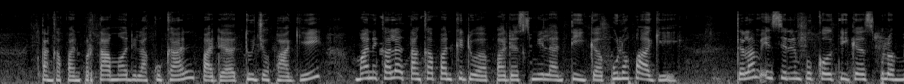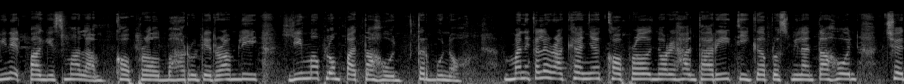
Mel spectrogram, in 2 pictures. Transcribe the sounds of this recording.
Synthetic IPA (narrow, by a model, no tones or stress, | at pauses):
t̪aŋkapanpərt̪amãdilakukanpadat̪ud͡ʒʊhpaɡi | mãnakalat̪aŋkapankəduapadasəmbilant̪iɡapulʊhpaɡi | d̥alaminsidɛnpukʊlt̪iɡasə̥pulʊhmĩnɪt̪̚paɡisəmãlamkɔpɾalbaɦaɾudɛdramli | limãpulʊhəmpat̪ːaɦʊnt̪ərbunʊh | mãnakalaɾakanɲãkɔpɾalnɔɾeɦant̪aɾit̪iɡapulʊhsəmbilant̪aɦʊnt͡ʃə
